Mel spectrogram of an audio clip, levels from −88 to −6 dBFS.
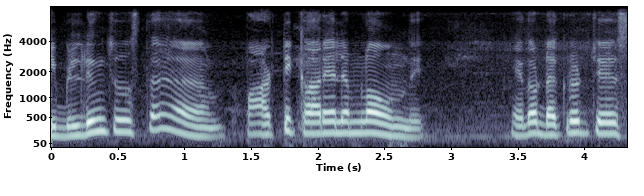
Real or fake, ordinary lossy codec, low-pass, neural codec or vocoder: real; Opus, 24 kbps; 7.2 kHz; none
